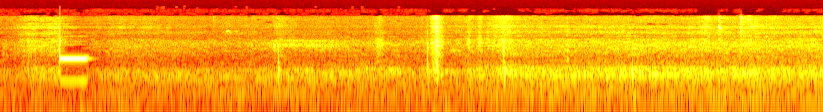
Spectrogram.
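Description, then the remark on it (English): A single short, loud telephone tone beeps near the start after a phone call is hung up, followed by several seconds of low hiss and faint line crackle with occasional small clicks. “He just hung up the phone.”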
